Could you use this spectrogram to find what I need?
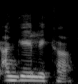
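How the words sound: The name is said the Bahamian or European way.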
